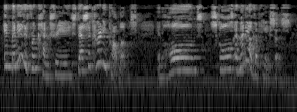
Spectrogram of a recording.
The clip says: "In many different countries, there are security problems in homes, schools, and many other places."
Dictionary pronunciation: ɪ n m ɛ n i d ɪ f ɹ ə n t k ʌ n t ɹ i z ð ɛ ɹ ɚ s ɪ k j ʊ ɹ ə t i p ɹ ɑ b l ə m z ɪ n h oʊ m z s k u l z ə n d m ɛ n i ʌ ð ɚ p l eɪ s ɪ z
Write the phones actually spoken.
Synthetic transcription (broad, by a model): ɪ n m ɛ n i d ɪ f ɹ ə n k ʌ n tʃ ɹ i z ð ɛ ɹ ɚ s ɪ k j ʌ ɹ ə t i p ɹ ɑ b l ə m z ɪ n h oʊ m z s k u l z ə n m ɛ n i ʌ ð ɚ p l eɪ s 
